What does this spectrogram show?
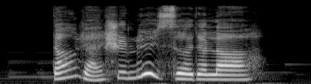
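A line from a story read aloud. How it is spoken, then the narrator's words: Sighing reply. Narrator (Chinese): 百事通小姐叹着气回答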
